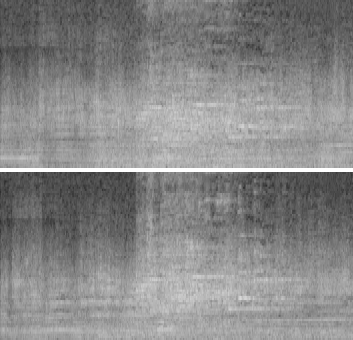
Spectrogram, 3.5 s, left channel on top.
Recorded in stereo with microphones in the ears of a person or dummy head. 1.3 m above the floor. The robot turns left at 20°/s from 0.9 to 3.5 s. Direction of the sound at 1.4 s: 25° right.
